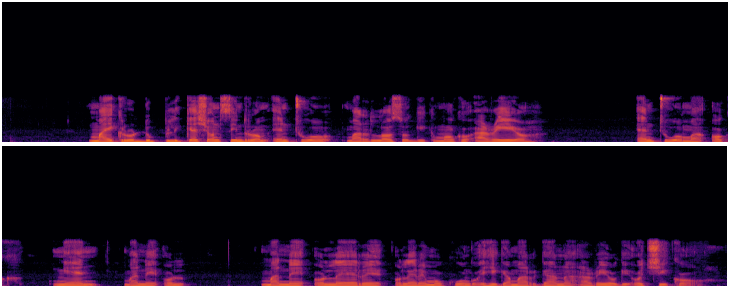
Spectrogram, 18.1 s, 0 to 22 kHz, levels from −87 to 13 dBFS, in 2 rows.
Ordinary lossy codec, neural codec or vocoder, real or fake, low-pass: none; none; real; 7.2 kHz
